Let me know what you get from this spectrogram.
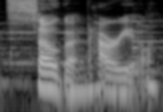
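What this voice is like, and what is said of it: Sarcastic tone. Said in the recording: “that was sarcastic ... They can probably tell by my tonality.”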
